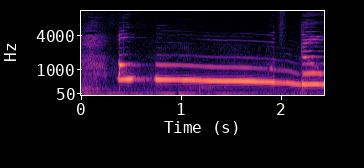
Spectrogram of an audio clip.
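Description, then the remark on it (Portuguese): A voice imitates a wolf's howl as the wolf in a story opens the door of its house on a Sunday morning: a loud, drawn-out cry that starts with a short yelp, then holds a steady wavering tone that slowly slides downward and rises briefly again at the end. “Domingo de manhã, quando abre a porta da casa, o lobo solta um grito:”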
